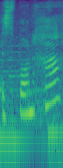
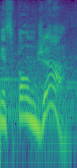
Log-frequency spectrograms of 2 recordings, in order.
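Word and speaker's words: Esponja: Actually, it's pronounced Esponha with an H sound at the end. Really? But we've all been saying Espongja.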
